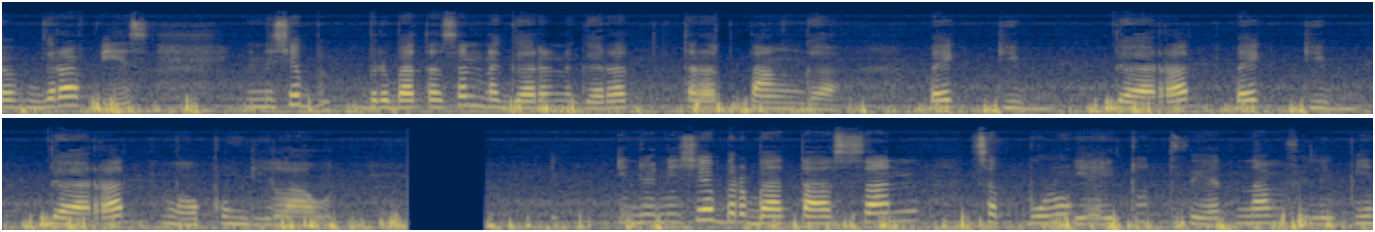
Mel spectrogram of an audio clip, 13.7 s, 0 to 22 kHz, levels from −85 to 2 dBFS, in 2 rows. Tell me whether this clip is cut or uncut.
cut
